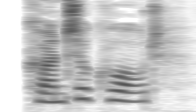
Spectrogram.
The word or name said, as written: kontokort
